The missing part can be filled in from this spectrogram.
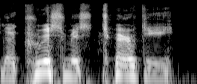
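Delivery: sour, grumpy put-on old man voice. Reading a film critic's quote aloud, in an imagined voice for the critic. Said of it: "read this as the way I think he sounds".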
